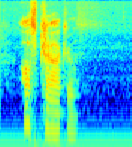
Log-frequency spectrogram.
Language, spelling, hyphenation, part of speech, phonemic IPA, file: Dutch, afkraken, af‧kra‧ken, verb, /ˈɑfˌkraː.kə(n)/, Nl-afkraken.ogg
- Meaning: 1. to criticise in a petty and destructive manner 2. to crack off, to break off with a crack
